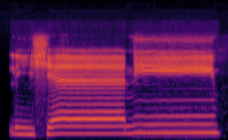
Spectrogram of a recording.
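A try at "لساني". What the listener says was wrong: Sin kecil. Lisani. S-nya biasanya.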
